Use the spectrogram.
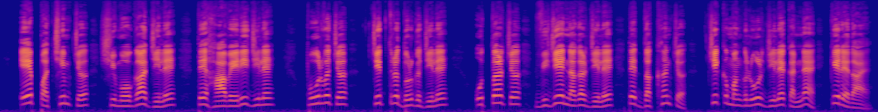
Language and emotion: Dogri, neutral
